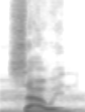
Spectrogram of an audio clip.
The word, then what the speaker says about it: Samhain: Britain, where people celebrated the festival of Samhain, pronounced Samhain.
